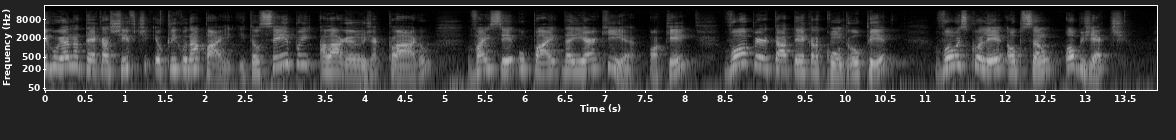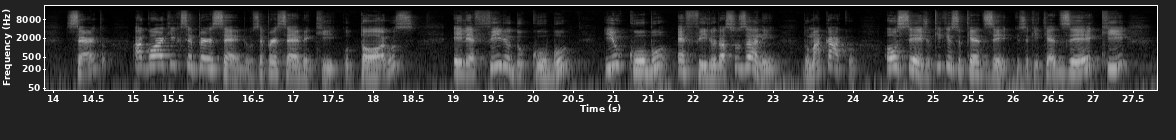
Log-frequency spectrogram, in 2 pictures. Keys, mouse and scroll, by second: 1.2 shift+right click, 10.4 ctrl+p.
